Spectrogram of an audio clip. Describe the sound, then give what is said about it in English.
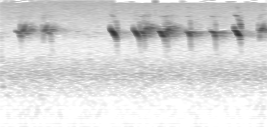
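A bunch of wild birds flying in, some stopping, give repeated high, sharp chirps in quick succession, several overlapping calls over a steady low rustling background, with no voices. “Bunch of birds here. A lot of birds flying in, and some stopping.”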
